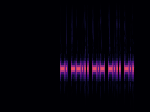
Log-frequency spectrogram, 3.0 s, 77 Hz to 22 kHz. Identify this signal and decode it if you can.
Morse code, heard as a keyed tone, about 46 wpm, 700 Hz. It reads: N7KBD
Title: USA Call Signs - 5 Characters - Repeated 3x - 45wpm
